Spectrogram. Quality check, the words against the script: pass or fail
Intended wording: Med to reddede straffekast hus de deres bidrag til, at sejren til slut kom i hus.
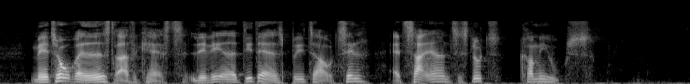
fail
